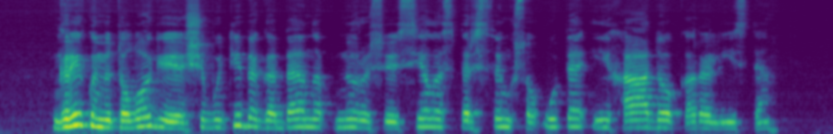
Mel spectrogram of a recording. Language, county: Lithuanian, Šiauliai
